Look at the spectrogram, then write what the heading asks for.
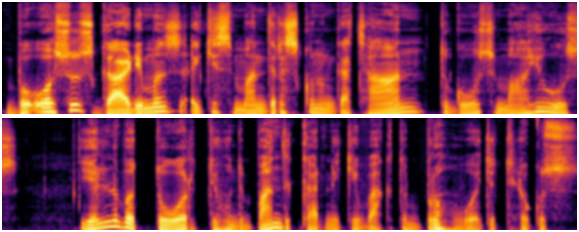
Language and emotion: Kashmiri, sad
